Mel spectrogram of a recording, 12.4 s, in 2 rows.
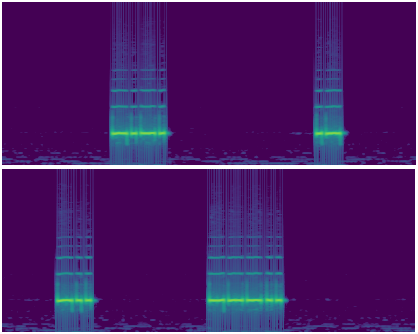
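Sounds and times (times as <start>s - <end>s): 
morse code beeps: 1.7s - 2.5s, 4.8s - 5.2s, 7.1s - 7.6s, 9.4s - 10.5s.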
